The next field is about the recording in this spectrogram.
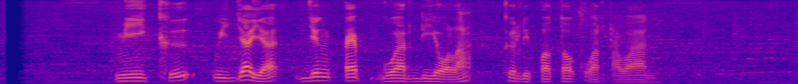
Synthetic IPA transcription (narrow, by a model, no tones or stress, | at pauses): mikʰɨwid͡ʒajad͡ʒɨŋpɛp̚ɡuardiola | kɨrdipɔt̪ɔkṵwa̰rt̪a̰wan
